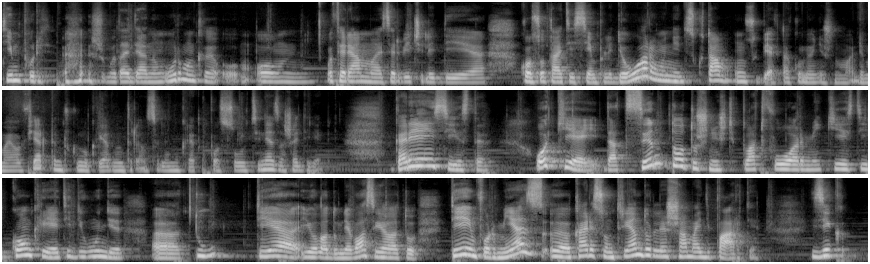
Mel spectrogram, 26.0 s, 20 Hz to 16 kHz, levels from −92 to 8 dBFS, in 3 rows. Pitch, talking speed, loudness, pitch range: 170 Hz, 175 wpm, -19 LUFS, 155-200 Hz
